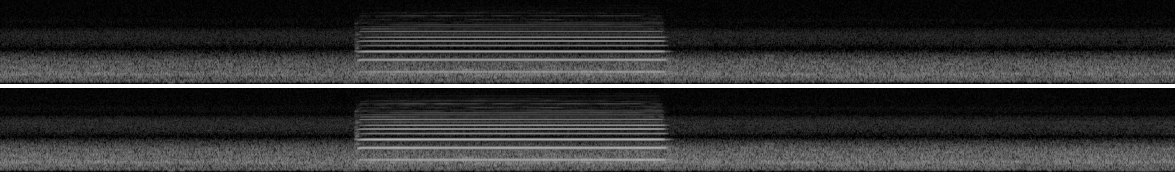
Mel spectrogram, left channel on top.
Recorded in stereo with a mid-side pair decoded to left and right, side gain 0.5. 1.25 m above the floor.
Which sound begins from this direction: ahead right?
A violin, at 3.5 s.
